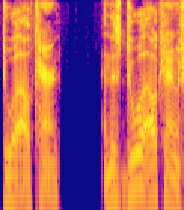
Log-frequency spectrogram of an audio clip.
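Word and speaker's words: Dhul-Qarnayn: And the two-horned one, it's Dual al-Qarn. That's how you say it in Arabic, Dual al-Qarn.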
